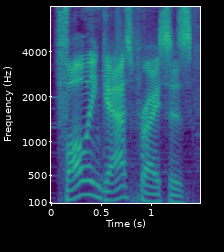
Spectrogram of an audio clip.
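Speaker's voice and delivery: ordinary delivery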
